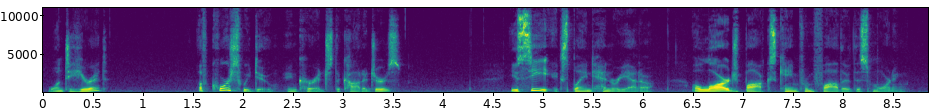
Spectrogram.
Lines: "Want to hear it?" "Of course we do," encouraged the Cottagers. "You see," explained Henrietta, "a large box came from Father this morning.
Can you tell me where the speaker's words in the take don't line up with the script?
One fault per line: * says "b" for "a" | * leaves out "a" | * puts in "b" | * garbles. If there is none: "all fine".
all fine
